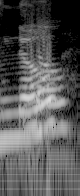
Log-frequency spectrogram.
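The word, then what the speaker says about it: know: making these rules and saying K-N-O-W is no, and N-O is also no. There is no difference in the pronunciation of this word.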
